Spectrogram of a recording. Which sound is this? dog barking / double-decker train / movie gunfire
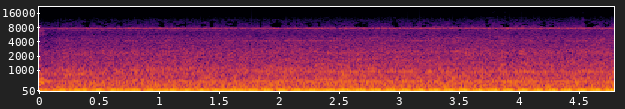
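double-decker train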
